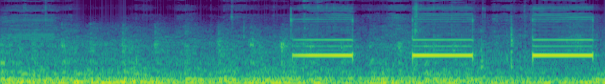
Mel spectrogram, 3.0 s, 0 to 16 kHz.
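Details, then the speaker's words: Dexcom G6 receiver alert tone, moderate setting with vibrate combination, sounding as three short even electronic beeps over outdoor road and wind noise while resting from a bicycle ride; user's glucose reading 63, described as low. "That's the moderate. It does a vibrate combination."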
